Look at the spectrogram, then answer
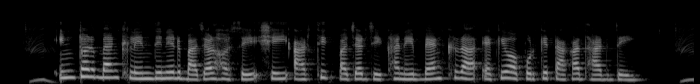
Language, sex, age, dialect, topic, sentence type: Bengali, female, 18-24, Rajbangshi, banking, statement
